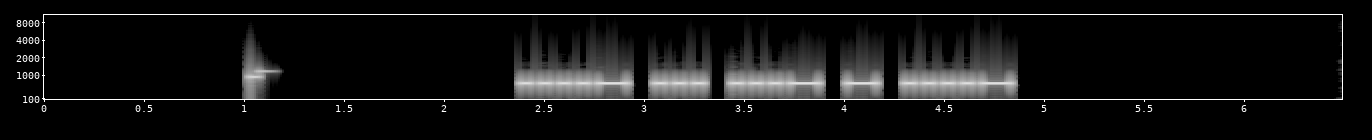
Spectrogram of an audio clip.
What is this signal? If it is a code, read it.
Morse code, heard as a keyed tone, about 25 wpm, 700 Hz. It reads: 4SVT4
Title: Five Challenging Letter-Number Combinations 25wpm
